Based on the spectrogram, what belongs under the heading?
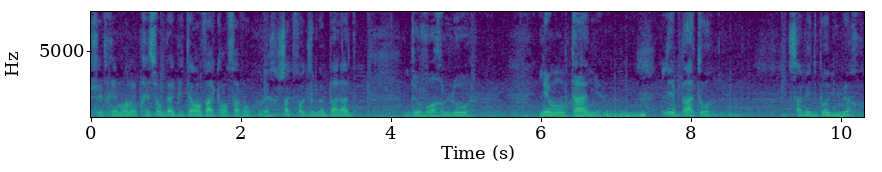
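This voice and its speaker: A man from France chatting casually in a travel vlog while walking around a city, often pausing on "euh" and restarting his sentences. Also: mid-range voice. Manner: chatty, relaxed, frequent fillers and restarts. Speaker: vlogger. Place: outdoors in a city. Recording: loud street noise behind.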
